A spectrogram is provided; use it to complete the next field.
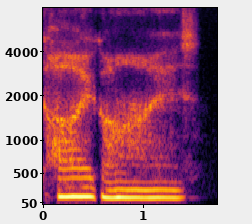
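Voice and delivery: play-acted low, groggy, just-woken-up sleepy voice. Retelling how Tom greets everyone when arriving late, imitating Tom just woken up. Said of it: "he's just woken up".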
